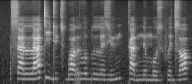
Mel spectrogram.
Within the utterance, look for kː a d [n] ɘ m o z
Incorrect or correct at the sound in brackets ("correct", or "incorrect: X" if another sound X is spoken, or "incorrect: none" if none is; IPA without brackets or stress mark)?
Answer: correct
